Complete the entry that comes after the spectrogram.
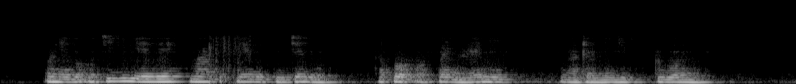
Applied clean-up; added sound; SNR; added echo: neural separator model SepFormer DNS4.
